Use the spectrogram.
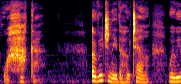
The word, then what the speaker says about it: Oaxaca: by De Luca Dino Oh a X a C a is pronounced Oaxaca originally the hotel where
